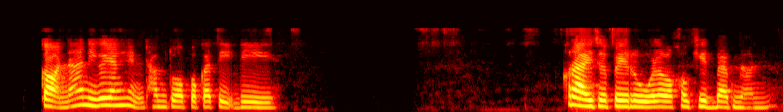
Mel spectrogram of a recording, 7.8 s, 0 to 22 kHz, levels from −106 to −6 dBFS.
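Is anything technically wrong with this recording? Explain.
Yes, the whole clip carries Nellymoser compression damage, most likely from the old Flash codec. Speech has a rough, hissy halo and a smeared, underwater feel, because weak bands got no bits and were filled with noise. Nothing survives above about 7.7 kHz, which fits a roughly 32 kbps stream.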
